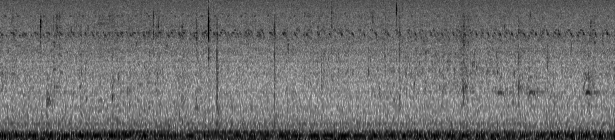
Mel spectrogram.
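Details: A constant low engine hum, like a boat or vehicle, drones throughout with a few faint clicks and no animal voices.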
